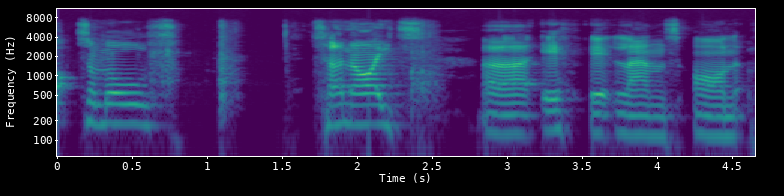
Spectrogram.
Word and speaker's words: tamales: Haha, calling them Tamils, pronounced. What are they pronounced? Tamales. Hot tamales. I thought, are they not called hot Tamils?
